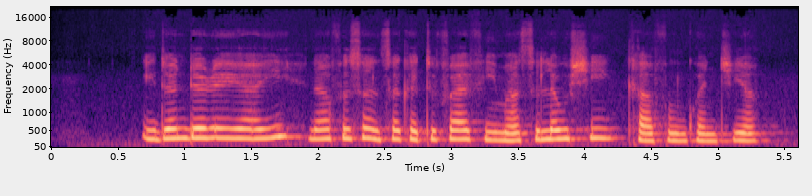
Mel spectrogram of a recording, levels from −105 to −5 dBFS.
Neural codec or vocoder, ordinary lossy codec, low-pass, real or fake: vocoder, 44.1 kHz, 128 mel bands every 512 samples, BigVGAN v2; MP3, 96 kbps; 19.8 kHz; fake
